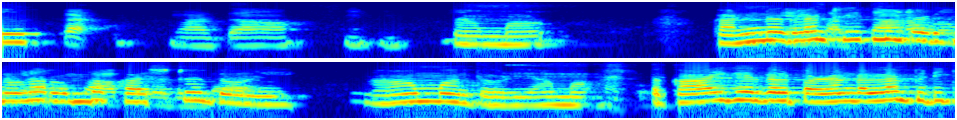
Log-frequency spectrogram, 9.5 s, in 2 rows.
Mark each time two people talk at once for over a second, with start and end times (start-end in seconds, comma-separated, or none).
4.2-5.8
